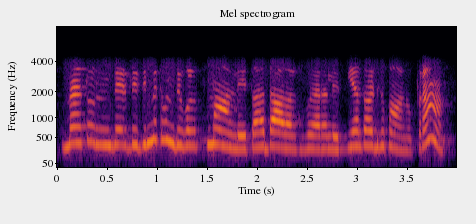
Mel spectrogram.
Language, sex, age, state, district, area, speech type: Dogri, female, 18-30, Jammu and Kashmir, Kathua, rural, conversation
